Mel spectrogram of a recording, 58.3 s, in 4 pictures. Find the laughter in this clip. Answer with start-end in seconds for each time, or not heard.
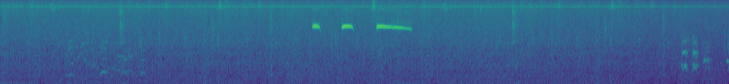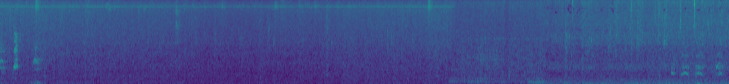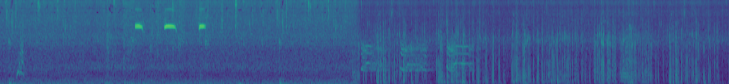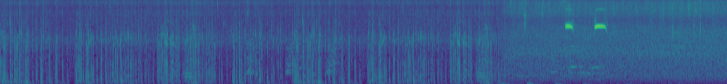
not heard.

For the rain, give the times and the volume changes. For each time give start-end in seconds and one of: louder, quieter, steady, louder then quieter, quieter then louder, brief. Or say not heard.
0.0-58.2 quieter then louder.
